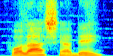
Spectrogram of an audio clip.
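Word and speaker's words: Folasade: and my name is my true Nigerian name, or the true Nigerian pronunciation, or as close as I can get to it, is Fola Shade, which means crowning glory.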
